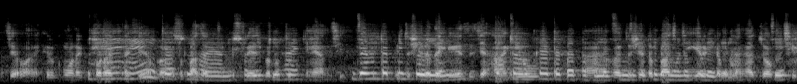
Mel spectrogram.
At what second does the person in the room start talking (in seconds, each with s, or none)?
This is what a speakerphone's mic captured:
none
